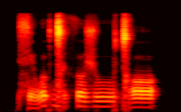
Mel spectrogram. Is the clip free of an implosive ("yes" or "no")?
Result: yes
